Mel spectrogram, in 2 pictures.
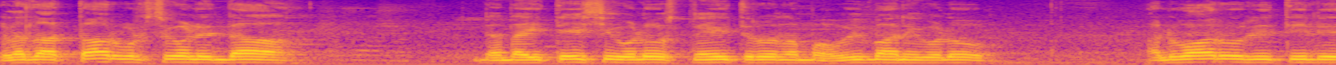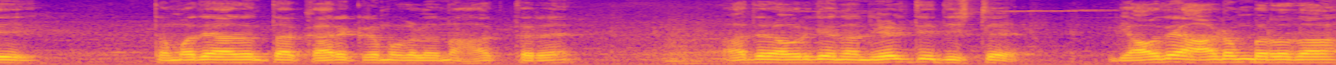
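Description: Over noticeable background noise, a man at medium pitch talks in a monotone, flat intonation with very even loudness. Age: 60s. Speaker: local politician. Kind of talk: press statement.

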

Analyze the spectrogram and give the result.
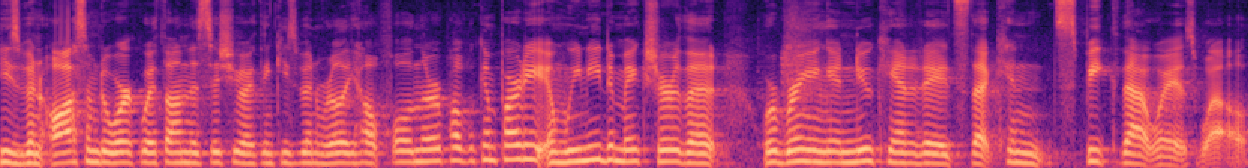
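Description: Speaking with an American accent at a very fast pace with hardly any pauses, a woman keeps a medium pitch and fairly even intonation. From Wisconsin, US Midwest. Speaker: former congressional policy aide, lobbyist; panelist. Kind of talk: panel discussion. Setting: stage with audience. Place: hall. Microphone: podium.

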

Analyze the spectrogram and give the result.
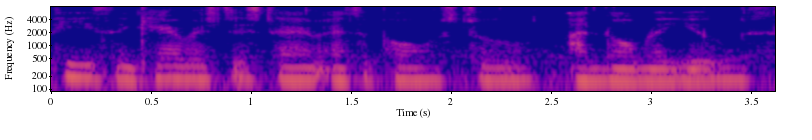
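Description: Soft-spoken and monotone, with flat intonation, a woman with a very deep, low pitch talks over light background noise. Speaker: home vlogger. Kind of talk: casual vlog chat. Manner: soft, quiet, close-up talking. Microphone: phone near.

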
